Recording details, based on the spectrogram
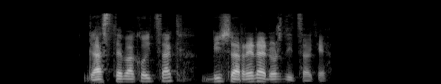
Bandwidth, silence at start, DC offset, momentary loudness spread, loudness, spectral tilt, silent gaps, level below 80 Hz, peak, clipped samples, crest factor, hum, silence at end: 11.5 kHz; 0.9 s; under 0.1%; 16 LU; -25 LUFS; -2.5 dB/octave; none; -78 dBFS; -4 dBFS; under 0.1%; 24 dB; none; 1.15 s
